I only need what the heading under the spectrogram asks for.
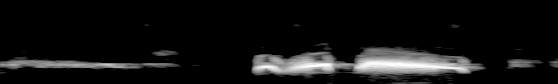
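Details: Spotted dove call for luring wild doves: a faint distant coo, then a loud rising two-part coo and a long buzzy falling coo.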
